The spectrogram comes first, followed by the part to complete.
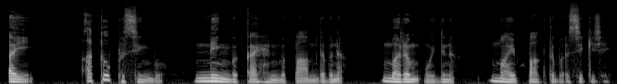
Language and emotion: Manipuri, fearful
